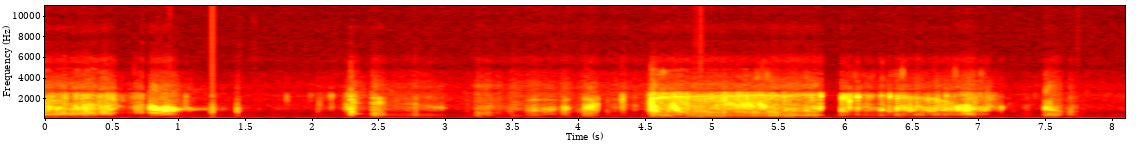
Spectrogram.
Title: Stomach Growling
